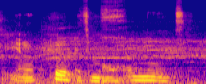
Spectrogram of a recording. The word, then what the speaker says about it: Mogomotsi: When you think of my name, you must think French because the French are the ones who pronounce the G's. It's Mogomotsi. Right? It sounds romantic.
